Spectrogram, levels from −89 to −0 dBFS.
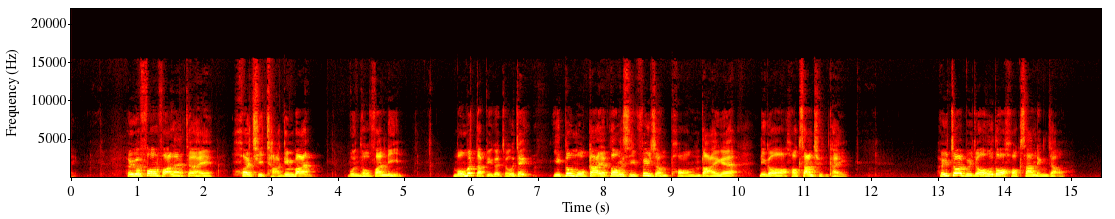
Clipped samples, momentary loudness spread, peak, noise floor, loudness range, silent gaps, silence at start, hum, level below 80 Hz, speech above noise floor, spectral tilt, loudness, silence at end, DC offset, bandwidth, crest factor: under 0.1%; 12 LU; -2 dBFS; -66 dBFS; 3 LU; none; 0.85 s; none; -64 dBFS; 49 dB; -6.5 dB/octave; -18 LUFS; 0.55 s; under 0.1%; 15.5 kHz; 16 dB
